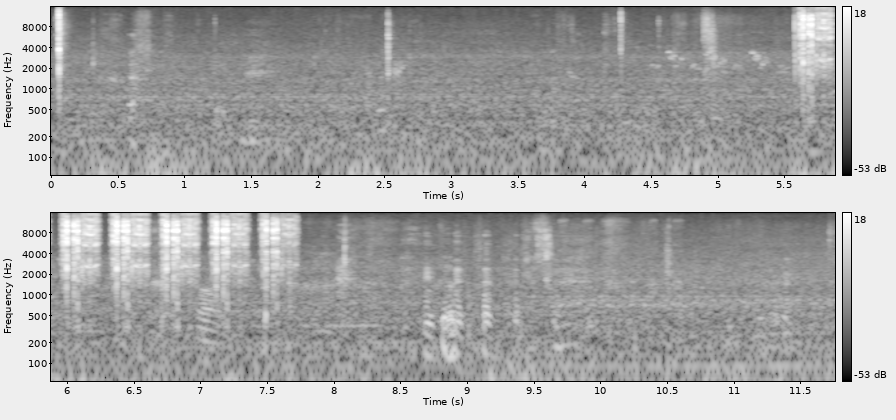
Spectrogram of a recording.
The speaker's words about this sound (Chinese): 那是对焦声。 是快门声啊。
